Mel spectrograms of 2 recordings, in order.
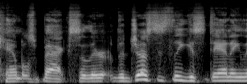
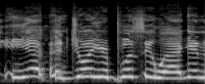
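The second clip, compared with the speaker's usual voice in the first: high-pitched gleeful taunt; mock jeer; 10 semitones higher than usual. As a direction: taunt him through amusement. Superman jeering at Batman.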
